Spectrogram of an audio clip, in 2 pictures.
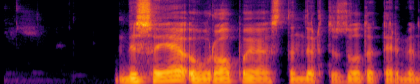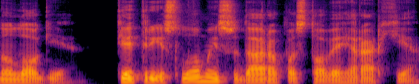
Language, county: Lithuanian, Vilnius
